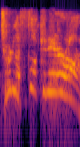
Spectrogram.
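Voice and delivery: mock furious, angry scream, very high. Act out a man stopping a concert, pissed off about the air conditioning, imitating someone screaming. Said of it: "start screaming like".

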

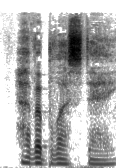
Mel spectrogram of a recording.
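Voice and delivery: very deep, placid, unruffled, serene voice. Retelling a man who turned and spoke to him as he passed, imitating a calm voice. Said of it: "He turns slowly and calmly and looks at me and just goes".

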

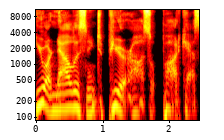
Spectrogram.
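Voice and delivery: put-on old-school monster truck rally announcer voice. Suggesting an opening stinger for the podcast: old school monster truck rally announcer. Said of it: "like old school, like, uh, monster truck rally, like, announcer".

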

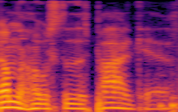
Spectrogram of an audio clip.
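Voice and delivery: teasing, taunting, ribbing voice. Mimicking another speaker boasting about being the host: mocking imitation of a friend. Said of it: "He's like".

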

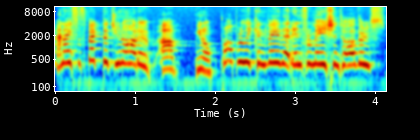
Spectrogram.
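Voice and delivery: squeaky, very high halfling wizard voice. Narrating the game, voicing the halfling wizard who does the hiring, halfling wizard voice. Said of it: "the door opens up and you see a halfling walk in, / He is one of the top wizards here at our school, and he He does most of the hiring. / the door opens up and you see a halfling walk in, / He is one".

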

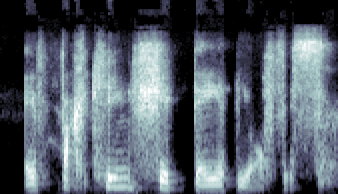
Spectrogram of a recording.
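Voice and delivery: put-on German accent, leaned into. Quoting what the man of the Mercedes F1 team would say, in a put-on Toto Wolff accent. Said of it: "as Toto Wolff of Mercedes Petronas F1 AMG team would say".

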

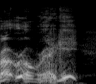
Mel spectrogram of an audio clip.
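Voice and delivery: talking cartoon dog voice. Retelling a Scooby-Doo episode, quoting the dog: Scooby-Doo voice. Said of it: "Scooby-Doo's like".

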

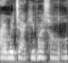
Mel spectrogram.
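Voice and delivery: put-on dog voice. Giving a dog the voice its owner uses: voicing a Jack Russell dog. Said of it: "whoever owns it has its own voice for him".

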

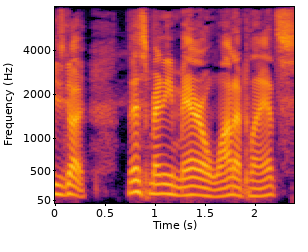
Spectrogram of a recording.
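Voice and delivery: lame, mocking tattletale-style voice. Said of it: "You sound like such a narc".

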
